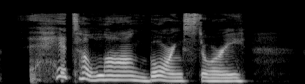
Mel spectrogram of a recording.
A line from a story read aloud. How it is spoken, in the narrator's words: I sighed airily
